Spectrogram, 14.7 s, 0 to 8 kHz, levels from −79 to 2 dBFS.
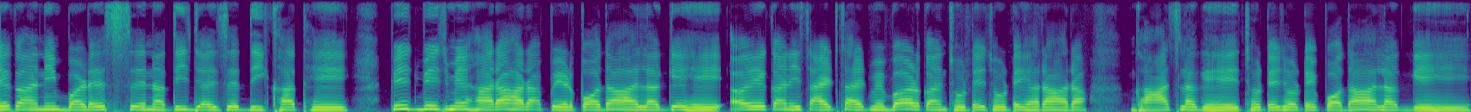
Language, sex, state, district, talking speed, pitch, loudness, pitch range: Chhattisgarhi, female, Chhattisgarh, Balrampur, 135 wpm, 205 Hz, -11 LUFS, 195-215 Hz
